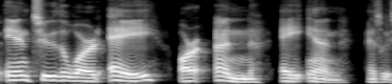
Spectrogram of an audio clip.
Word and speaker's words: un: First of all, we have un, U-N, and we're going to push that in through our nose. It's a nasal.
